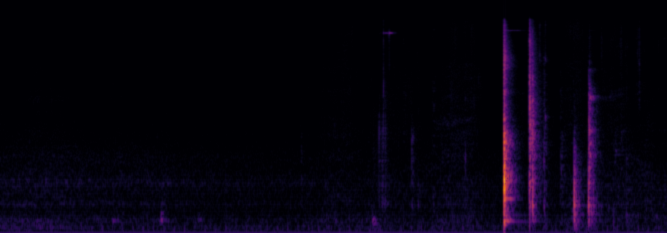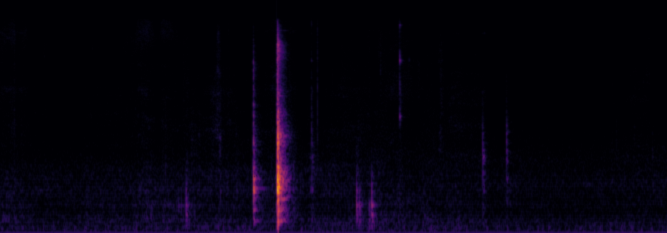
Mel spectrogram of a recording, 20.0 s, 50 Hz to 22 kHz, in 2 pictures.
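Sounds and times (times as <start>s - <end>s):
metal tools clinking: 5.6s - 6.3s.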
